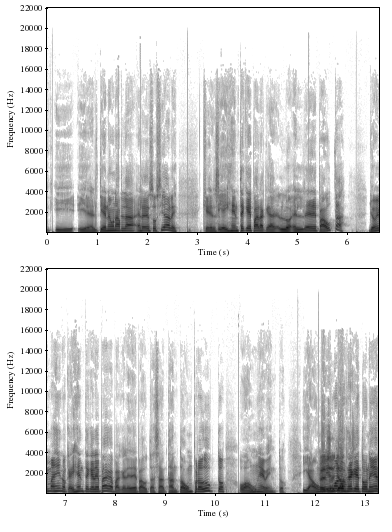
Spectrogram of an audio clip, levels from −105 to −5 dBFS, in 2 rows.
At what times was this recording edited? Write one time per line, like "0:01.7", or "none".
0:01.5
0:01.9
0:03.4
0:04.1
